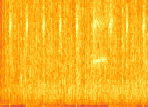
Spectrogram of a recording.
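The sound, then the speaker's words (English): A crowd cheering and clapping sound effect for a game show segment of Stacking Benjamins, a dense wash loud and steady throughout, with short tonal blasts, like horns or noisemakers, sounding at intervals over the roar. “And the crowd goes wild.”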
